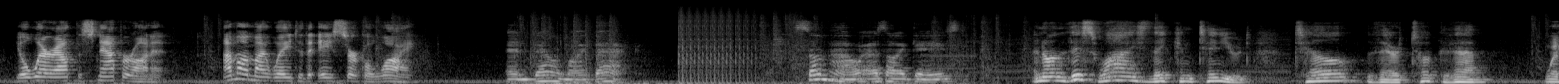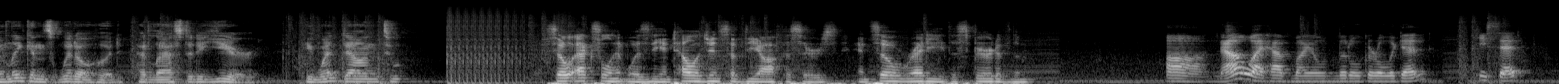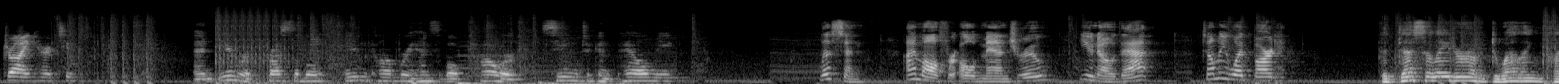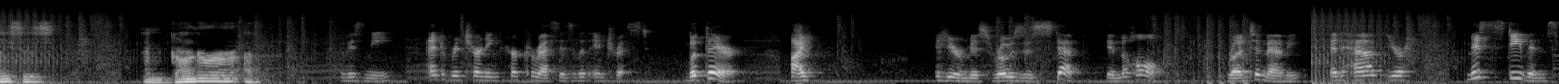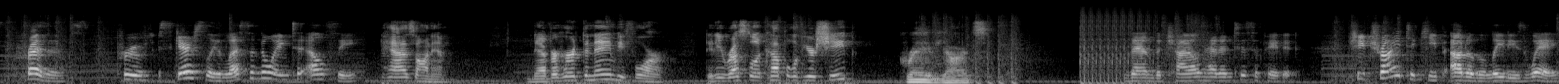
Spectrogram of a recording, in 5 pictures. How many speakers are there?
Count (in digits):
6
